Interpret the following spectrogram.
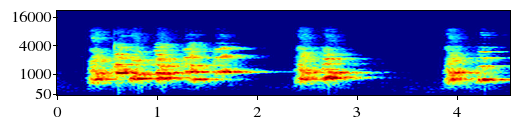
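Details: Miniature Schnauzer puppies, 28 days old, in Shizuoka, Japan, salt-and-pepper male litter from a breeder: high, drawn-out whining yaps in three bursts, the first long and wavering, then two shorter ones after clear pauses.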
